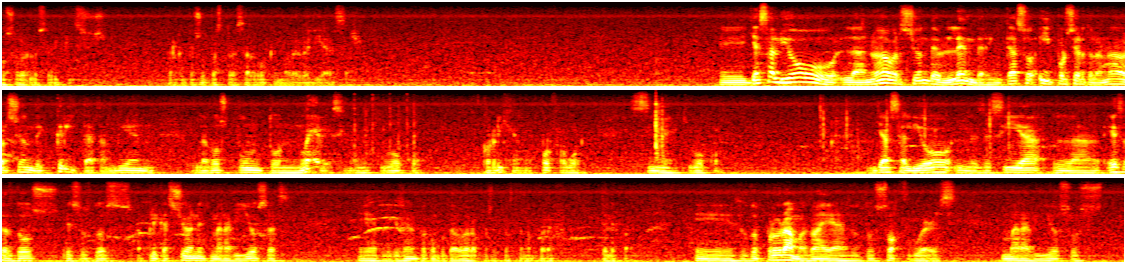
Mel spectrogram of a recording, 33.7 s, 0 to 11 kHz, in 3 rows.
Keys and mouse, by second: 14.8 KP_Add, 15.8 middle click, 17.8 e, 19.5 e, 21.2 d, 21.8-32.4 drag, 32.4 middle click, 33.5-33.6 drag.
